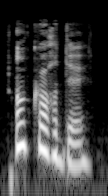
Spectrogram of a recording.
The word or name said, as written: encore de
